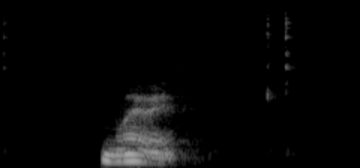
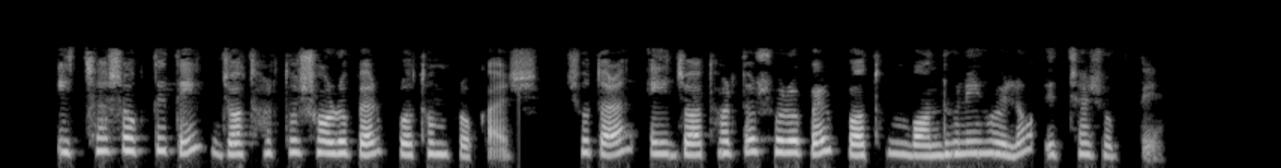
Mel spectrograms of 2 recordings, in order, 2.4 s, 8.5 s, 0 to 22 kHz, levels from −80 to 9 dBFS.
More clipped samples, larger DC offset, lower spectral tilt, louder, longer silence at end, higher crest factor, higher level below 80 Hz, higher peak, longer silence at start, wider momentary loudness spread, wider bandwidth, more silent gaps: neither; neither; first, -8 dB/octave vs -4 dB/octave; second, -32 LUFS vs -17 LUFS; second, 0.45 s vs 0.8 s; about the same, 20 dB vs 16 dB; second, -76 dBFS vs -62 dBFS; second, -16 dBFS vs -2 dBFS; first, 0.7 s vs 0.4 s; first, 21 LU vs 10 LU; first, 15.5 kHz vs 7.8 kHz; second, none vs 2.60-2.67 s, 3.61-3.78 s, 7.53-7.61 s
